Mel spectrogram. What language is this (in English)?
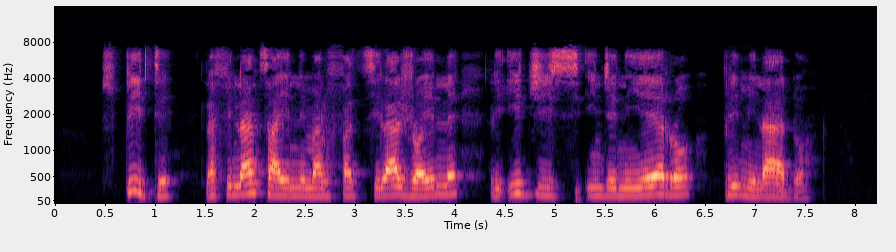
Esperanto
